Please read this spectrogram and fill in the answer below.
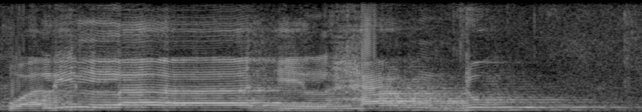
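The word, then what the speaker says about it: ولله الحمد: Kadang-kadang kita bacanya salah. Walillah ilham jadi ilham. Jadi si ilham ke bawah-bawahnya. Yang benar walillah ilham.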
